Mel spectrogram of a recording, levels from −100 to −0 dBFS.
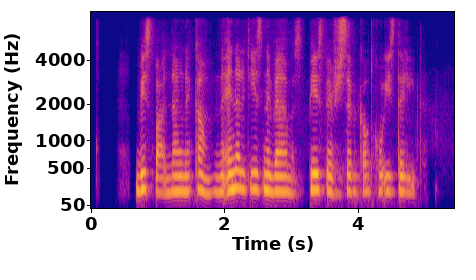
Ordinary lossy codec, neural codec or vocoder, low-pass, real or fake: AAC, 48 kbps; codec, 16 kHz in and 24 kHz out, 0.9 kbps, LongCat-Audio-Codec, fine tuned four codebook decoder; 7.2 kHz; fake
